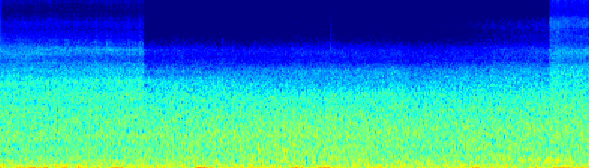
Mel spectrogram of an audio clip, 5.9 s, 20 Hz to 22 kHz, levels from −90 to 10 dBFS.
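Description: From 1.44 s to 5.50 s, de-emphasis applied wrongly rolls off the treble: a de-emphasis curve cuts audio that was never pre-emphasised, or cuts it a second time, leaving 10 kHz about 13 dB below 1 kHz. The sound turns dull and muffled, and a spectrogram shows the upper bands fading smoothly over that span.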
